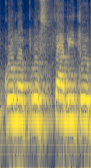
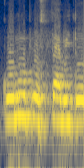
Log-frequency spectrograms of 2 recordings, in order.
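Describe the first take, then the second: Both takes have the same delivery.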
